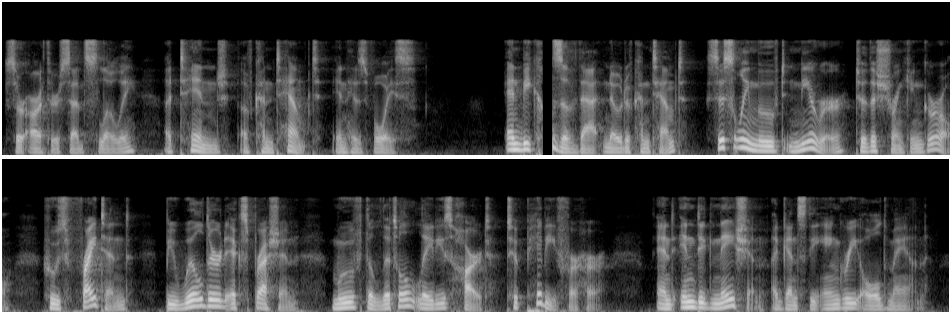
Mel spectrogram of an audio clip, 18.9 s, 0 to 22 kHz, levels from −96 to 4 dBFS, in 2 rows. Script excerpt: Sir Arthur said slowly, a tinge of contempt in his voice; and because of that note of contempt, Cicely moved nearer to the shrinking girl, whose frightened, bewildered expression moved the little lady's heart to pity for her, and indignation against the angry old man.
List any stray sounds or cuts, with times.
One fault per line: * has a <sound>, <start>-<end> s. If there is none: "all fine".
* has a dropout, 5.4-5.5 s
